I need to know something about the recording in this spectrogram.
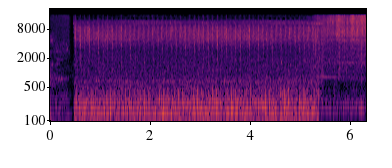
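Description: Rapid automatic gunfire: a dense, steady rattle of shots that starts about half a second in and cuts off sharply near the end.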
